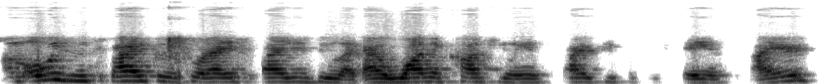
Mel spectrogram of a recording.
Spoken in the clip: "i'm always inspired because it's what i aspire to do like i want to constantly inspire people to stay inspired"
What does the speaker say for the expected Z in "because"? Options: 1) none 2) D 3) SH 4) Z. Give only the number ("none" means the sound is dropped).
1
